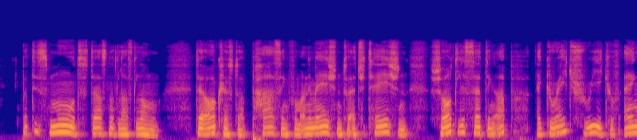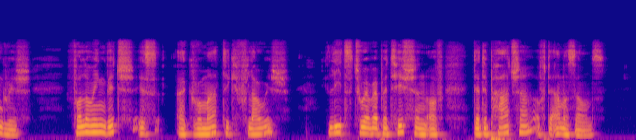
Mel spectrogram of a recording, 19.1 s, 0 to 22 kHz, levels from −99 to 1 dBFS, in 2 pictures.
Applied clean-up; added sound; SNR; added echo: none; none; none; none.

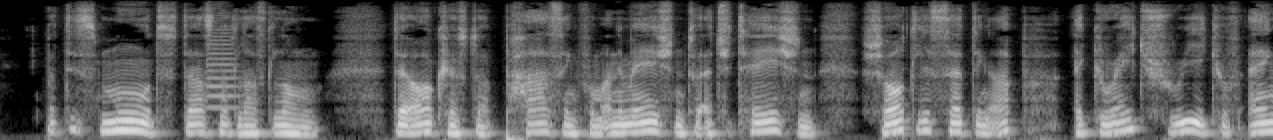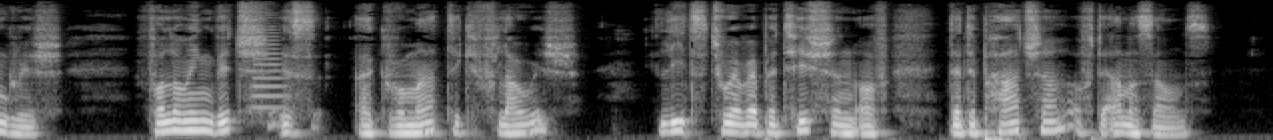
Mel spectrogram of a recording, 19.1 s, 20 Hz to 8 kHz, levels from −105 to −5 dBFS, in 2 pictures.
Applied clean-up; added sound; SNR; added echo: none; Brass instrument; 17 dB; none.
